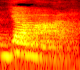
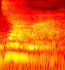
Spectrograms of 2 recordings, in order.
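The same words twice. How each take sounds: First: The double L sounds like an English Y. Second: The double L sounds like an English J. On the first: "pronounced like a Y" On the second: "rather than llamar. I give it a stronger sound"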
